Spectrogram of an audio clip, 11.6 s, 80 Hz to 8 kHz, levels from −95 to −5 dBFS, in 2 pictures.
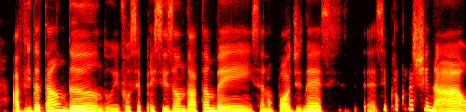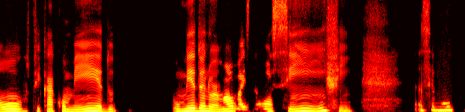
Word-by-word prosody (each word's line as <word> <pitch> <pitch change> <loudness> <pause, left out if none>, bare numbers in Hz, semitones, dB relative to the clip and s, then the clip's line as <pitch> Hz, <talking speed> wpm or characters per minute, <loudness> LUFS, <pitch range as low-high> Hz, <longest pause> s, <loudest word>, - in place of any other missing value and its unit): a 160 - +3
vida 185 +5 +1
está 195 +1 +2
andando 175 -7 +4
e 150 - -6
você 160 +4 -5
precisa 175 0 -2
andar 165 -2 +1
também. 165 -4 +2
Você 160 +1 -7
não 155 - -4
pode, 160 0 -1
né, 180 0 +3
se 220 - -20 0.3
eh, - - -9
se - - -11
procrastinar 180 - +1
ou 170 +1 +1
ficar 160 -1 -6
com 165 - -5
medo. 150 +1 -1 0.7
O 160 - -7
medo 185 +3 +3
é - - +3
normal, 160 +2 +1
mas 160 -2 -6
não 170 - -9
assim", 170 +2 -3
enfim, 225 - -7 0.9
assim 220 +3 -11
muito 235 +1 -2
170 Hz, 160 wpm, -23 LUFS, 160-185 Hz, 0.9 s, andando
